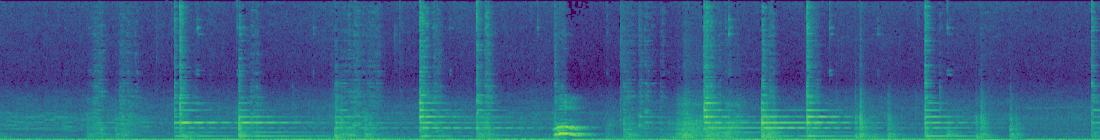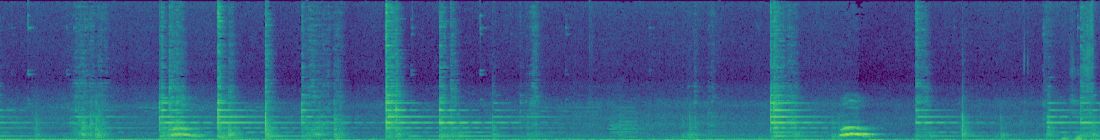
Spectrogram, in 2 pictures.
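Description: A metal spatula scraping and knocking against a steel kadhai while frying masala, each stroke making the thin pan ring. There is a steady low rumble underneath.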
